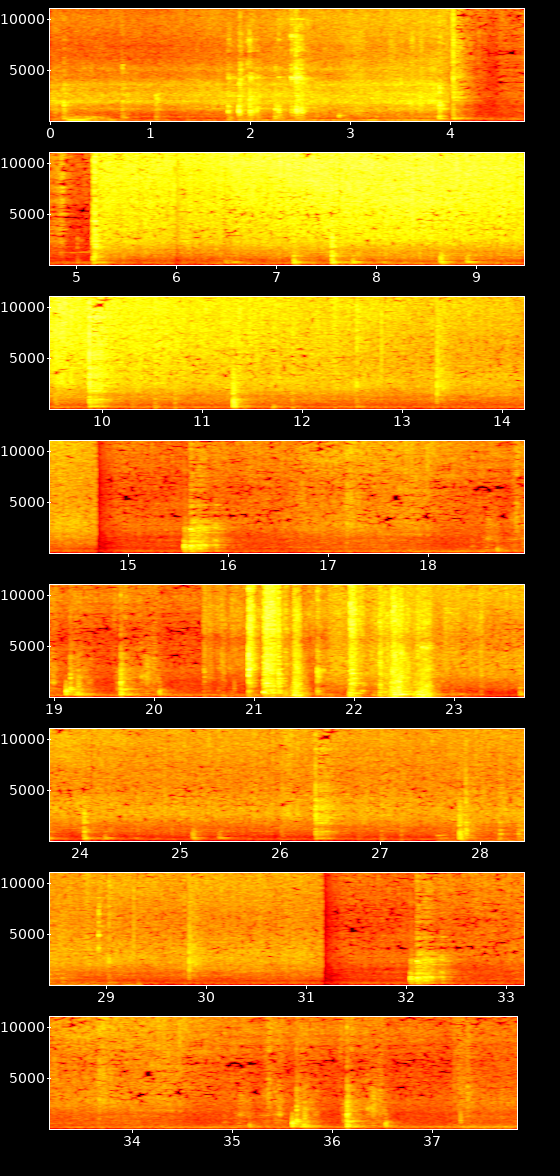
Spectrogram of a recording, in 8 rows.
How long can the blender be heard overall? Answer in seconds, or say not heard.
not heard.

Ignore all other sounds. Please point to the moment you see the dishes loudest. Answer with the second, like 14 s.
23 s.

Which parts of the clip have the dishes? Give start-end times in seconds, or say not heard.
1.8-3.8, 20.5-23.3, 27.6-29.4.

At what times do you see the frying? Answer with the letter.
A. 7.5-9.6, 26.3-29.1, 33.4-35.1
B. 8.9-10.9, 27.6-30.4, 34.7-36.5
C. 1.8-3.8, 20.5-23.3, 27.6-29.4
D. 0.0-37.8
D.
